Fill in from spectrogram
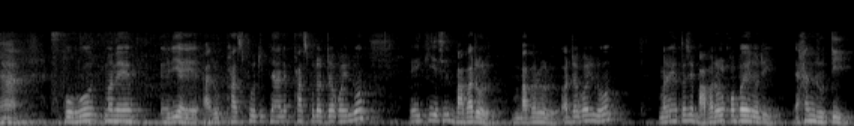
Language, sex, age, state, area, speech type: Assamese, male, 18-30, Assam, rural, spontaneous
